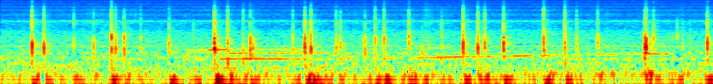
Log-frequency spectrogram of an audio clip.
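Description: Long dark nails tap and scratch the glossy surface of a small, rounded, soft, hollow red polka-dot vinyl cosmetics bag. Quick, crisp clicking taps land in an uneven rhythm, with short dry scratching and rubbing strokes in between that leave faint, low sliding tones. The sound is quiet and close, and each tap dies away almost at once.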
